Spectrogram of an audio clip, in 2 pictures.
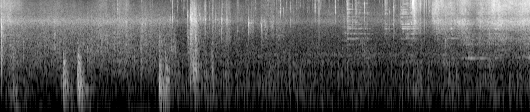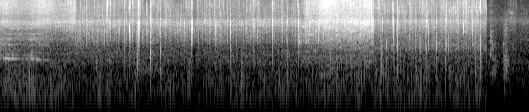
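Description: Eggs sizzling in a frying pan over a wood campfire, with the fire crackling and popping throughout. The sizzle builds from about eight seconds in and is loudest near the end, after a few separate knocks in the first seconds.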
